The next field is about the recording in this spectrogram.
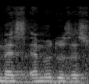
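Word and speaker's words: Metz: On dit on dit mess ou M mess comme une messe.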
